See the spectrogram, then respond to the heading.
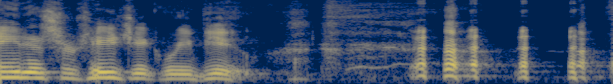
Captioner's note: laughter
